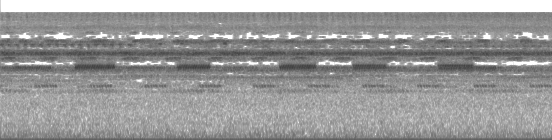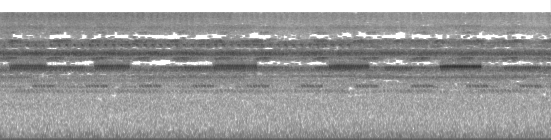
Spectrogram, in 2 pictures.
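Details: Park crickets at dusk: continuous high-pitched trilling from many insects, punctuated by evenly spaced short chirps, slightly louder burst near the end, soft ambient hum underneath.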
